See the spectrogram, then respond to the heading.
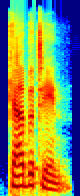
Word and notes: cabotin: Indian

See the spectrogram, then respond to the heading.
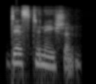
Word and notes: destination: Indian

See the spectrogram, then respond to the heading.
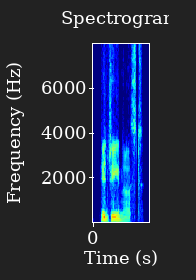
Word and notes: hygienist: British English

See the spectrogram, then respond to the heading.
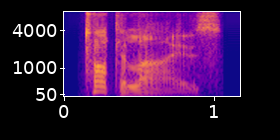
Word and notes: totalize: British English

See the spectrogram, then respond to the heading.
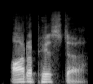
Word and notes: autopista: American English

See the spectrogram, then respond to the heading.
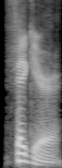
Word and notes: figure: American English

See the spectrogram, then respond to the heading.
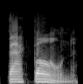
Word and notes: backbone: American English

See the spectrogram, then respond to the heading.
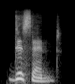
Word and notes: descend: Indian

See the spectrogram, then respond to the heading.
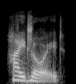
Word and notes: hydroid: Indian

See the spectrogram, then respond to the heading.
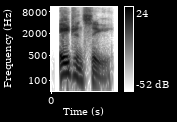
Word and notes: agency: American English

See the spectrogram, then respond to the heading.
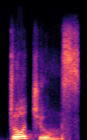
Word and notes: tortuous: Indian

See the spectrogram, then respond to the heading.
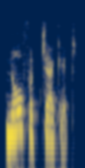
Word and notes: Norfolk jacket: Indian

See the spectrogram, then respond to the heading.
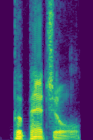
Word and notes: perpetual: British English

